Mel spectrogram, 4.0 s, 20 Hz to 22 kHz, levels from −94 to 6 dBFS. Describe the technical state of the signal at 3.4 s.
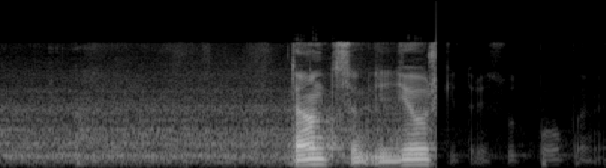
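At 3.4 s the speech has collapsed by about 37 dB to a faint residue, from 2.91 s to the end at 4.04 s. The likely cause is one channel inverted: reversed polarity cancels the shared centre content when the channels sum to mono.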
